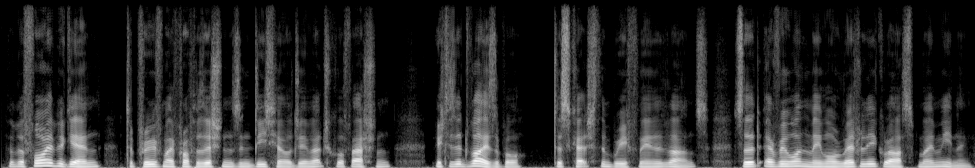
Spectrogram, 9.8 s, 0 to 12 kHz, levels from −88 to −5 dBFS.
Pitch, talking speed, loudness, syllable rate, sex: 135 Hz, 185 wpm, -18 LUFS, 6.5 syllables/s, male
